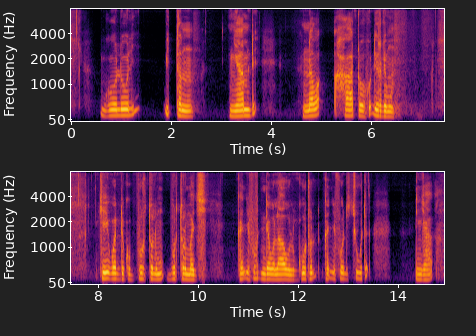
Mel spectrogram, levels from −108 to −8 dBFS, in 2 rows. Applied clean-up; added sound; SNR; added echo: none; none; none; none.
